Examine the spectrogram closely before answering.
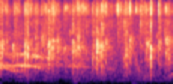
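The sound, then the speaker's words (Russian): An audience applauds at a live concert performance, many hands clapping in a dense, steady patter of crisp claps that holds at a moderate level from start to finish. “Аплодисменты вам, ребят.”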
